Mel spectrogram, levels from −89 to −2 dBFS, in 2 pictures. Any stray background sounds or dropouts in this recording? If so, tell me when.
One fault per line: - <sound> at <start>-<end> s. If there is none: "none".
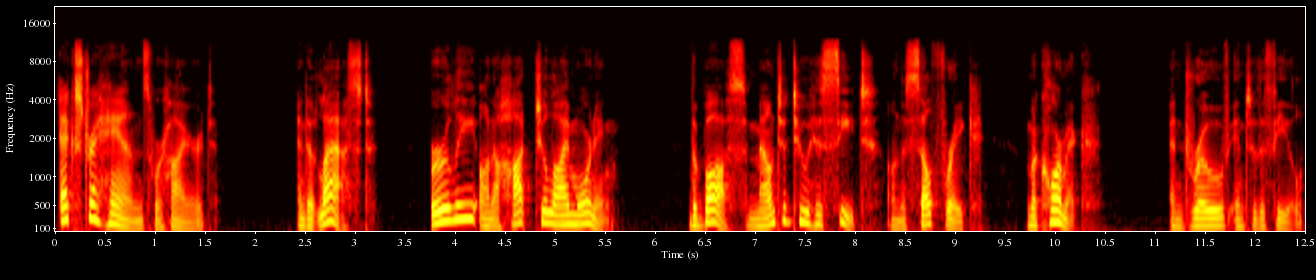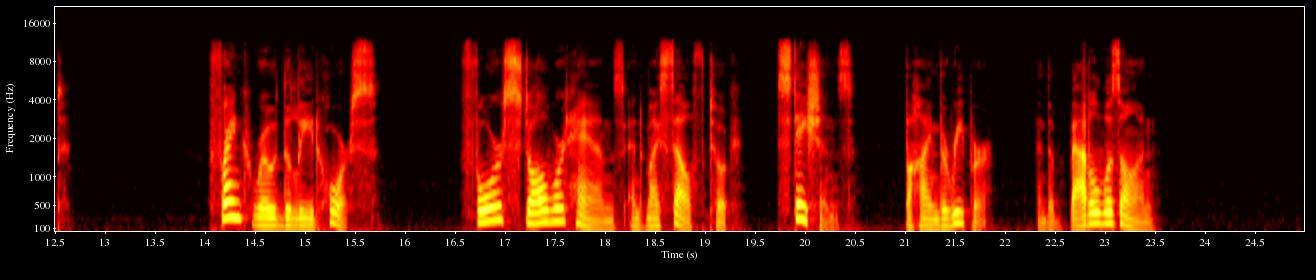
none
